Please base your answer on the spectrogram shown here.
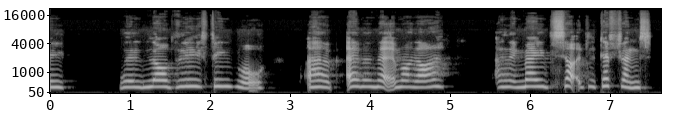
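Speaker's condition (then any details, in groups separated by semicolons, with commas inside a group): Cerebral palsy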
